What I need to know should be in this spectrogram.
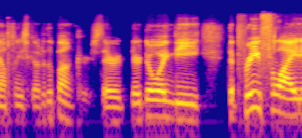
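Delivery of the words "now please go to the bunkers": soft, calm, even automated recorded-message voice. Retelling an alien's greeting as an automated response: imitating a calm automated response. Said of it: "the automated response".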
